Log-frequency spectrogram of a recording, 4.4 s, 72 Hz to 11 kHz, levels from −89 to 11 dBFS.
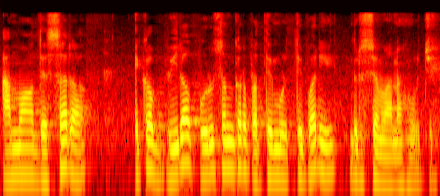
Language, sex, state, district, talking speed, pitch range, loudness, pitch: Odia, male, Odisha, Khordha, 135 wpm, 120-140 Hz, -17 LUFS, 125 Hz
